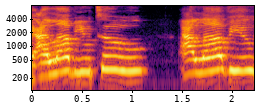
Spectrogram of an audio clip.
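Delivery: slow, emphatic "I love you", every word full; drawn-out, deliberate declaration of love; truly said. Shown as a demonstration. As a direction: say "I love you" fully and mean it, pitch lifted. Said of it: "just truly just say it".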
